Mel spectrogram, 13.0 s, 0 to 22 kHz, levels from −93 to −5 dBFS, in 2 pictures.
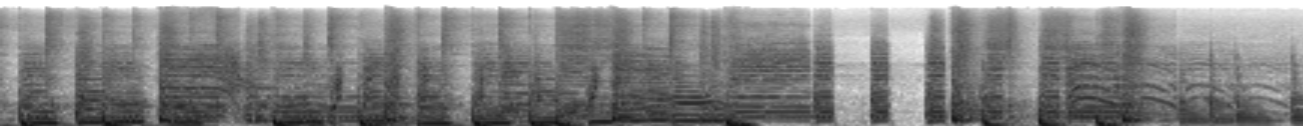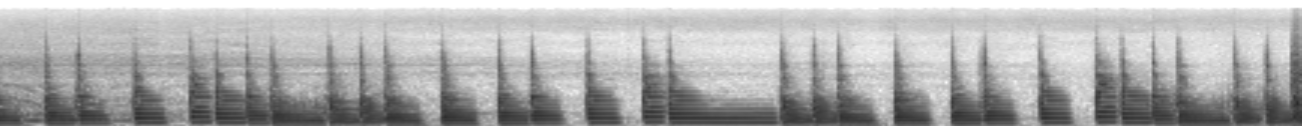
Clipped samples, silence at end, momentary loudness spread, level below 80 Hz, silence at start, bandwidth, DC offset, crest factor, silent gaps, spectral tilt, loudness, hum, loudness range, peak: under 0.1%; 0 s; 9 LU; -30 dBFS; 0 s; 17 kHz; under 0.1%; 14 dB; none; -5 dB/octave; -20 LUFS; none; 8 LU; -4 dBFS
